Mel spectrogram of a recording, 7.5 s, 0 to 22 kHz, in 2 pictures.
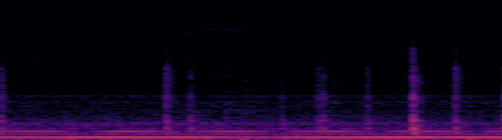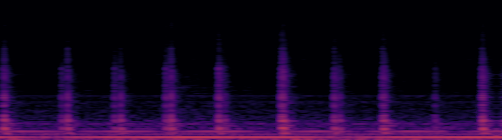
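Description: Fingertips tap the right side edge of a large, hollow, printed cardboard PlayStation 4 box with unknown contents. The result is a series of soft, short, dry clicks at an uneven pace over a low, steady background hum.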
